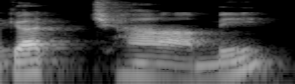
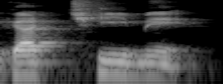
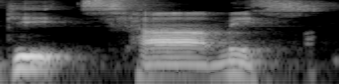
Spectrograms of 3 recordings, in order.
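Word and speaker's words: gacchāmi: So, Emily, when I say gachami, then you cannot say gachimi or gichami. No, doesn't work. Gachami, or in Burmese, it is gisami.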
